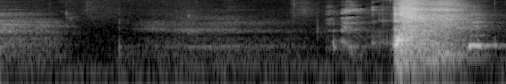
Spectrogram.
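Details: Person sneezing repeatedly, wearing an irritating fake nose piercing: soft breaths followed by one sharp, explosive sneeze with a brief voiced tail.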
